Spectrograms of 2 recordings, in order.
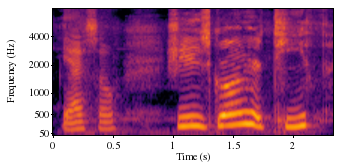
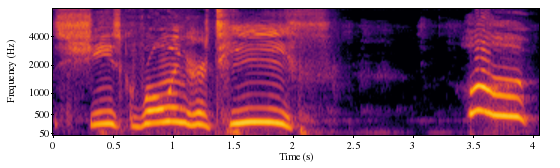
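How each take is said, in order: First: Said in the usual way. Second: Higher and slow, stretched out on teeth; excited reveal. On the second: Real, not acted. Telling viewers about her baby sister's teeth, higher and slow. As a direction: draw it out like big news.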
